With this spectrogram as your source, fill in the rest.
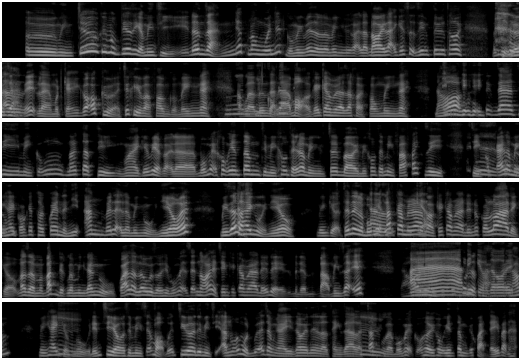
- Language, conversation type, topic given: Vietnamese, advice, Làm thế nào để xử lý khi ranh giới và quyền riêng tư của bạn không được tôn trọng trong nhà?
- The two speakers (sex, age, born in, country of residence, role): female, 30-34, Vietnam, Vietnam, advisor; male, 20-24, Vietnam, Vietnam, user
- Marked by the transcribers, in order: tapping; laugh; other background noise; laugh; laughing while speaking: "Ờ"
